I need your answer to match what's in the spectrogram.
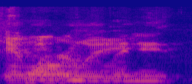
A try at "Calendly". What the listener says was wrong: There's no R, so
